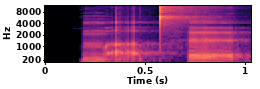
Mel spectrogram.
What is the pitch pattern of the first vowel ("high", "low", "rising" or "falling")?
high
